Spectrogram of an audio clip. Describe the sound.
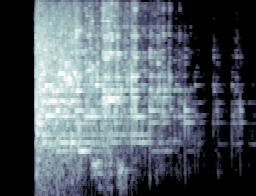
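A bowl breaking in one sharp crash, bright shattering noise that trails off into scattered tinkling fragments over about a second.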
